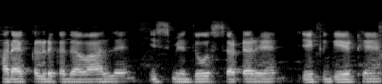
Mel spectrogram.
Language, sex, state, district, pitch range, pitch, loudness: Hindi, male, Bihar, East Champaran, 120-130 Hz, 125 Hz, -20 LUFS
